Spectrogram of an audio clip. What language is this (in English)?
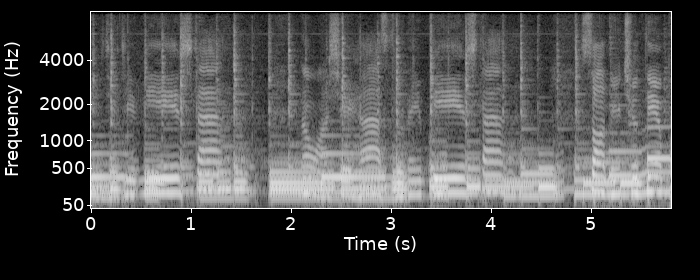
Portuguese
